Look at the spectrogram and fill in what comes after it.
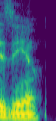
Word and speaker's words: Xian: How do you properly pronounce it? – I say Xian.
